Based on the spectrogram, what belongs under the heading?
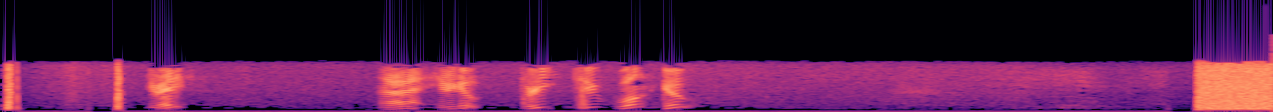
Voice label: Family Radio Service (FRS)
